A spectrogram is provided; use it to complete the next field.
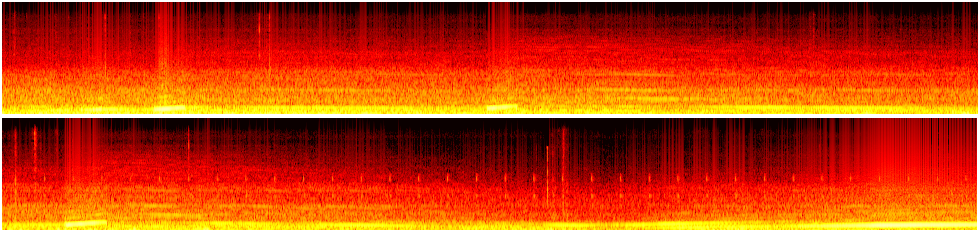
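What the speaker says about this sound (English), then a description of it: "if you hear the downshifts" A car engine with automatic transmission hums steadily, its pitch dropping and climbing as gears shift down by themselves, with no talking, over a continuous road rumble.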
